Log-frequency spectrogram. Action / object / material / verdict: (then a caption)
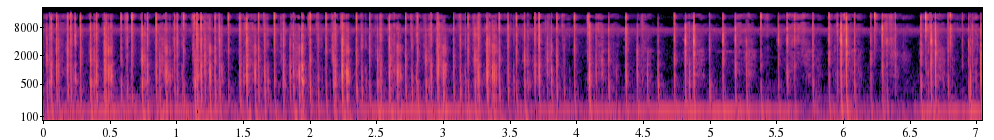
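tap / small plastic squeeze tube / plastic / none. Long acrylic nails rapidly tap and scratch along the printed label of a small white plastic cosmetic tube with a blue cap, which is hollow and partly full. A dense run of quick, bright clicks and dry scraping crackles continues throughout, over a steady low hum.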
